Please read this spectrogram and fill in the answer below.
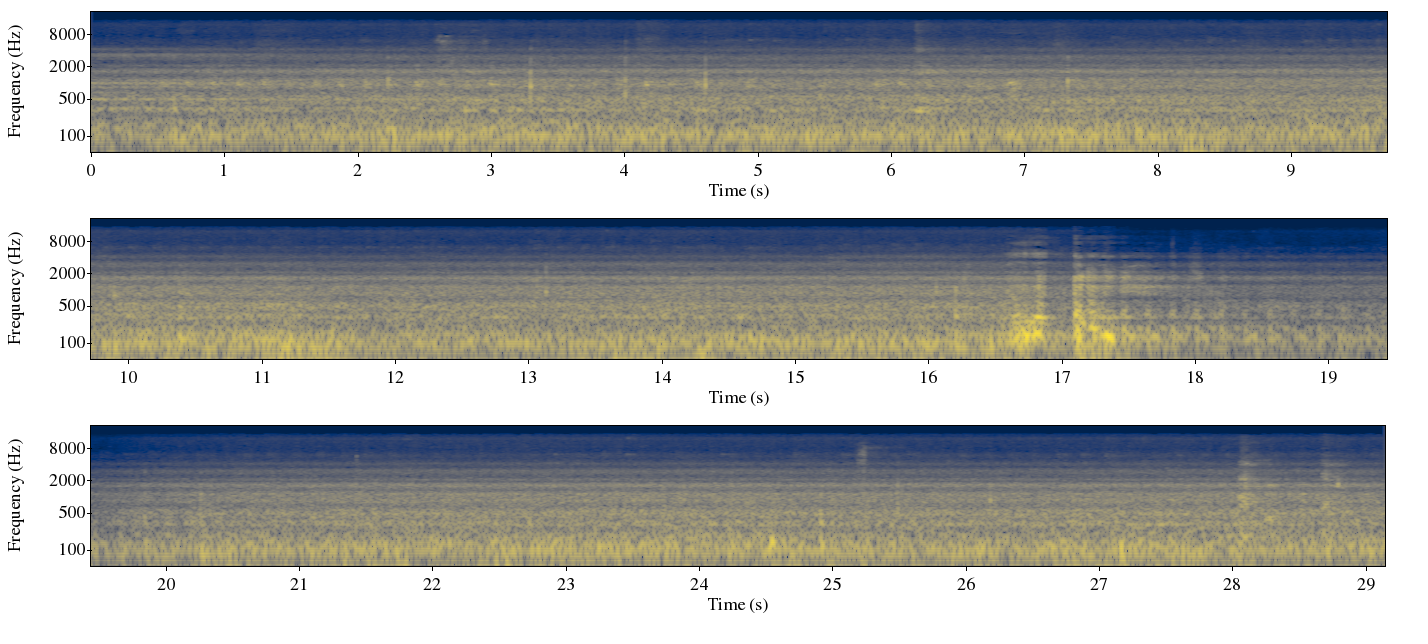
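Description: Steady low background noise with no voices, broken about seventeen seconds in by two short, louder sounds close together.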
